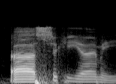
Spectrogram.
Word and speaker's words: Tsukuyomi: I'm not really an anime guy, so I think it's a Tsukuyomi, or I don't know, how do you say it? Flamewells, you're an anime guy? Tsukuyomi.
